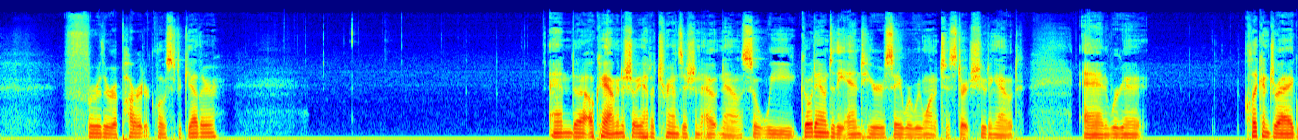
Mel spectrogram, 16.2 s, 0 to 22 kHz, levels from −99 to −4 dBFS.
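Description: No technical faults are audible.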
